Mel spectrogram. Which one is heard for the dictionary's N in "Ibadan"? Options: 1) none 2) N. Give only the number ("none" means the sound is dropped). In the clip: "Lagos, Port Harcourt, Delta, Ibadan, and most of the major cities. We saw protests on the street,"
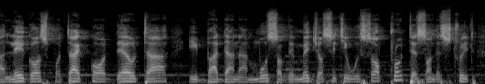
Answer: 2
